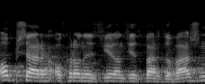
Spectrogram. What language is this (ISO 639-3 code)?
pol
